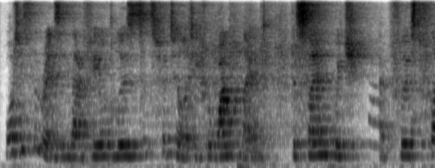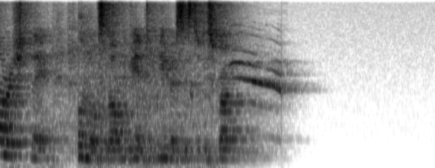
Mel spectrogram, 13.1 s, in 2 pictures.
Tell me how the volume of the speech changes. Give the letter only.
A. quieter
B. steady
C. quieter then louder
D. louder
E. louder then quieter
B.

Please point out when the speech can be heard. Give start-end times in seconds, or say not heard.
0.1-9.9.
